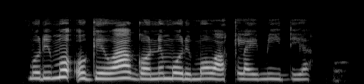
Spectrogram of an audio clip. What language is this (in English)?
Kikuyu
